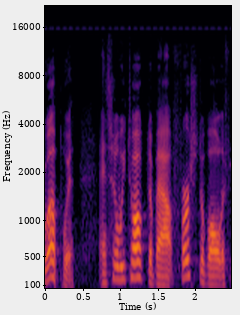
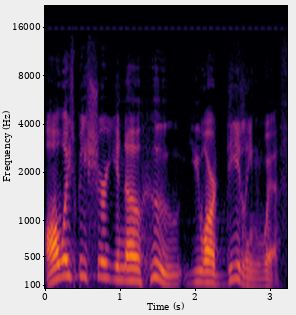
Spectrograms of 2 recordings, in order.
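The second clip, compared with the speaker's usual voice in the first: normal talking voice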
